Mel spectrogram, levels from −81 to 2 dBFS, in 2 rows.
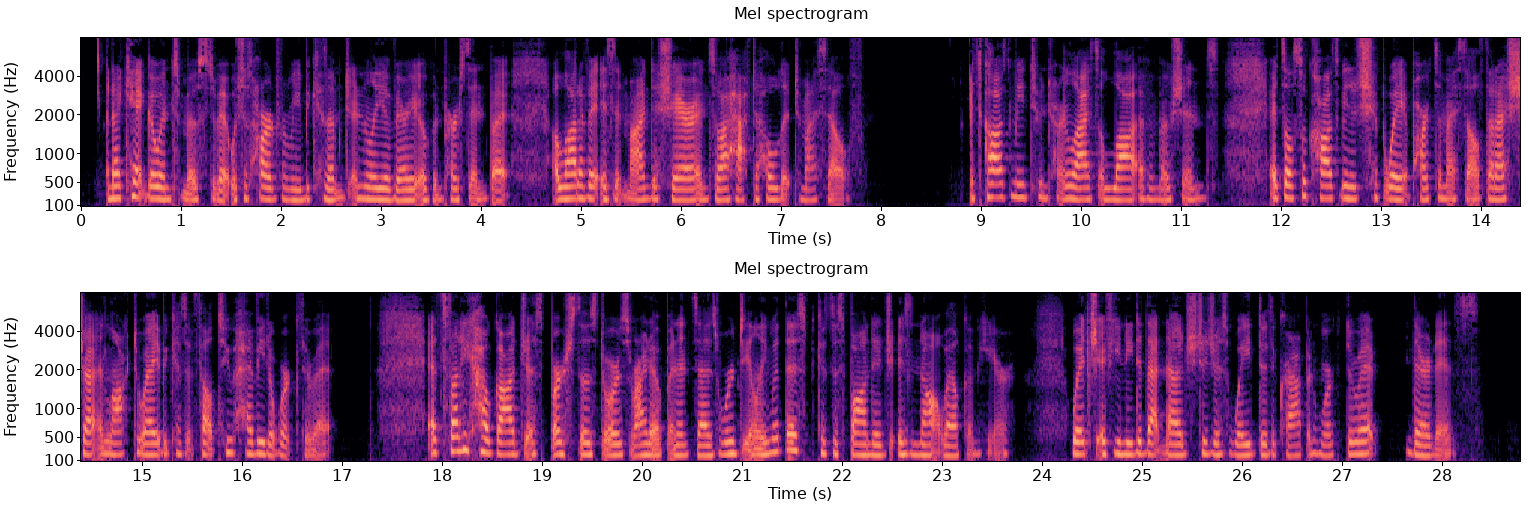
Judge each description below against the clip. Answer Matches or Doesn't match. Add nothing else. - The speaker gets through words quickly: Matches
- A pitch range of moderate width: Doesn't match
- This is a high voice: Matches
